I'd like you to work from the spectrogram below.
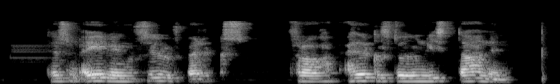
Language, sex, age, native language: Icelandic, male, 12, German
